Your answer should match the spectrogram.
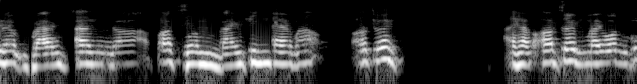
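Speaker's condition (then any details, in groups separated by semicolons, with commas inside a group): Cerebral palsy; affects coordination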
